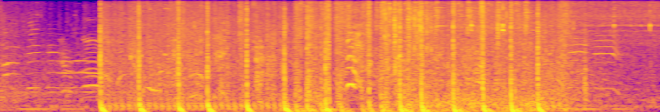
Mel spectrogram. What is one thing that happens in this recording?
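Rapid gunshots crack loudly in quick bursts.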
